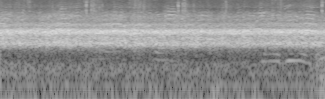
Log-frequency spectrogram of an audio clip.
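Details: Snow geese blasting off together before dawn on a cold December morning at Bosque del Apache National Wildlife Refuge, thousands of honking voices merged into a steady wall of sound.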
